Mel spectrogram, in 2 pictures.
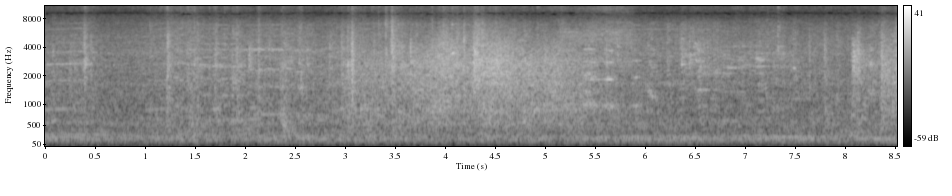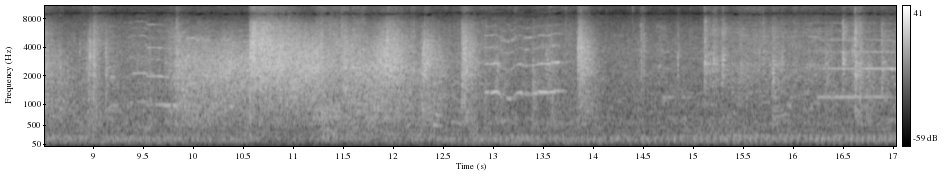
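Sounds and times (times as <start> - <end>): machinery engine running: 0.0 - 17.0
rubble scraping and falling: 1.2 - 14.2
clatter and knocks: 1.2 - 17.0.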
